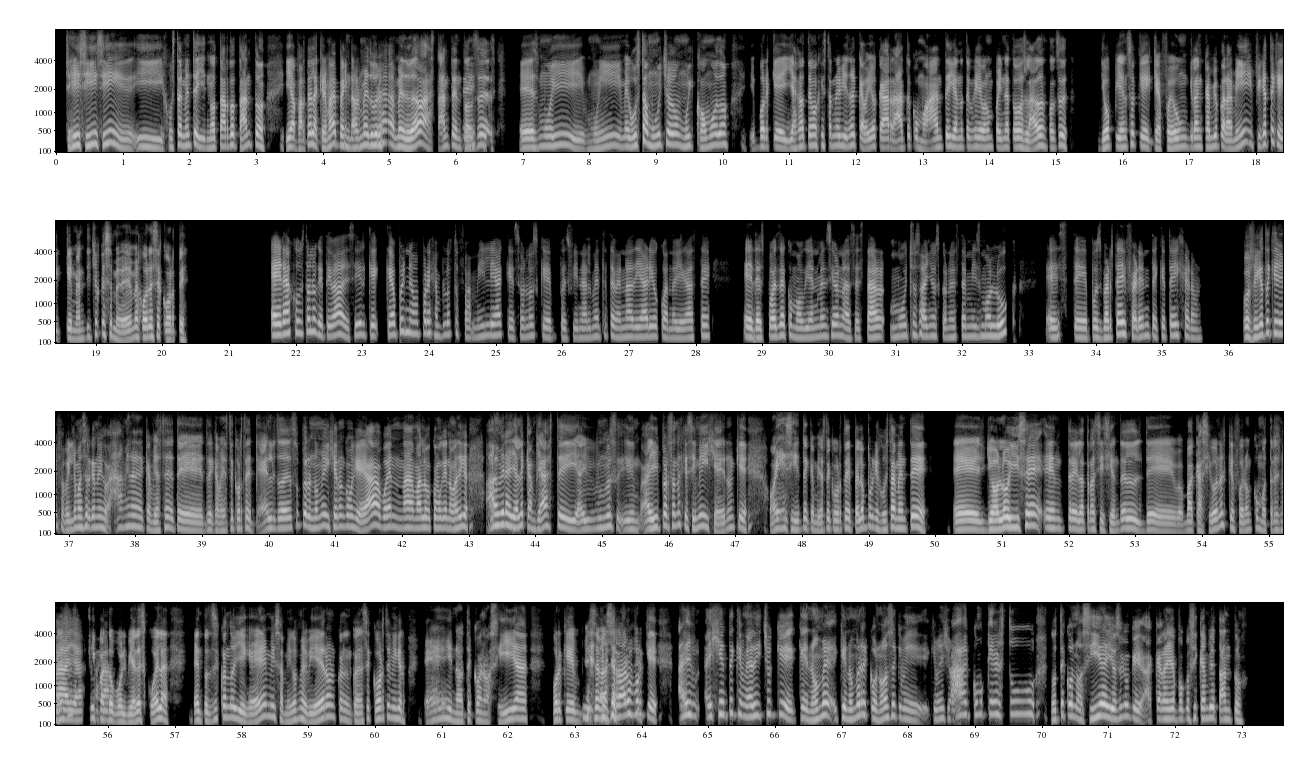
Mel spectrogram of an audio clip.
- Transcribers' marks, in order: chuckle
- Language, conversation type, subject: Spanish, podcast, ¿Qué consejo darías a alguien que quiere cambiar de estilo?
